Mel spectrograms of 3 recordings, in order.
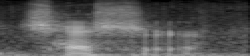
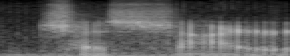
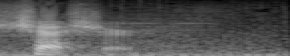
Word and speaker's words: Cheshire: So like the Cheshire right there is actually Cheshire, not Cheshire, even though intuitively the way the name is pronounced looks like it should be named or pronounced Cheshire, but it's Cheshire.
